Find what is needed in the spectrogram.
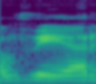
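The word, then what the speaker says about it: where: जैसे वॉट है तो H का उच्चारण नहीं हो रहा, वेयर है, वेन है, व्हील है, विच है, वीट है, वाई और वाइट, इन सभी में WH के बाद में AEI या Y लेटर है, तो यहाँ पर H का उच्चारण नहीं हो रहा है, ये साइलेंट रह रहा है, इसको हम प्रोनाउंस नहीं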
